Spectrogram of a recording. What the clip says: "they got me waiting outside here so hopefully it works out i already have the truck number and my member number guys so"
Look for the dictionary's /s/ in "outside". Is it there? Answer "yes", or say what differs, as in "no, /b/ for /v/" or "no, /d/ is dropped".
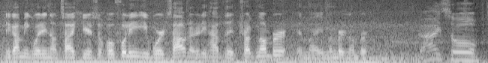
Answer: no, /s/ is dropped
